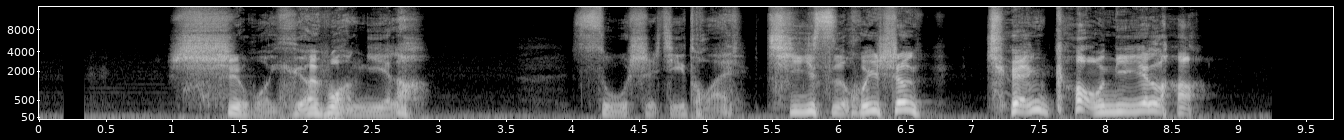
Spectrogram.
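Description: An elderly man speaks emotionally, close by.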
